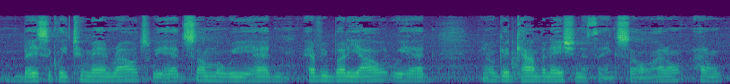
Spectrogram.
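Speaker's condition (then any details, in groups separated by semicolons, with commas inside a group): No condition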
